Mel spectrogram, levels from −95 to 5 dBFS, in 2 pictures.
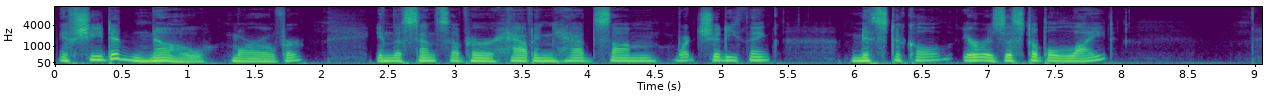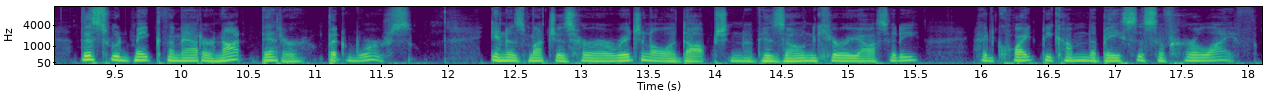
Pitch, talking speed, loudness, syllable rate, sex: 130 Hz, 145 wpm, -19 LUFS, 5.1 syllables/s, male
